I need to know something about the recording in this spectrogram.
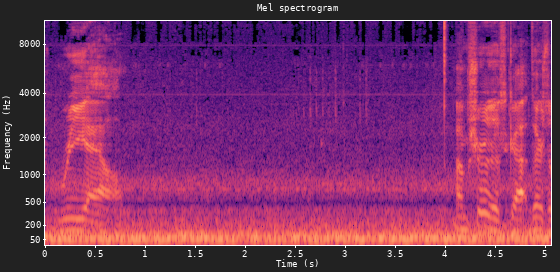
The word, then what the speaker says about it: Real: we're getting into the real Count II line it's spelled Rea L like real but it up here it's pronounced rial I'm sure this guy there's a place I'm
